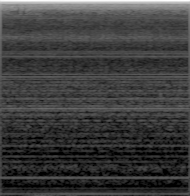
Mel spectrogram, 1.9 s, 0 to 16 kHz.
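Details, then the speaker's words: Fenton Weill Bass 15 valve amp with no output; low steady mains hum from speaker with no signal shows later stages work; fault traced to first EF86 stage, 194 V on anode, zero volts on cathode, valve not drawing current. "and you can hear the hum which tells you that the rest of the amp's working okay"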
